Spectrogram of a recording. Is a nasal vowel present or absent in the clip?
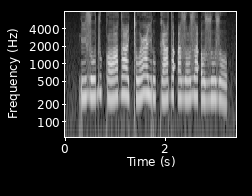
absent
